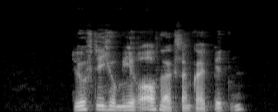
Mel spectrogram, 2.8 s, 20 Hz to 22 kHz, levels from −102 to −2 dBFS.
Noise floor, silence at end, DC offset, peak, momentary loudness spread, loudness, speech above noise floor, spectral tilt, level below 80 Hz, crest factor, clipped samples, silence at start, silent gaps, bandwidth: -87 dBFS; 0.35 s; under 0.1%; -12 dBFS; 12 LU; -31 LUFS; 57 dB; -7.5 dB/octave; -64 dBFS; 22 dB; under 0.1%; 0.75 s; none; 7.4 kHz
